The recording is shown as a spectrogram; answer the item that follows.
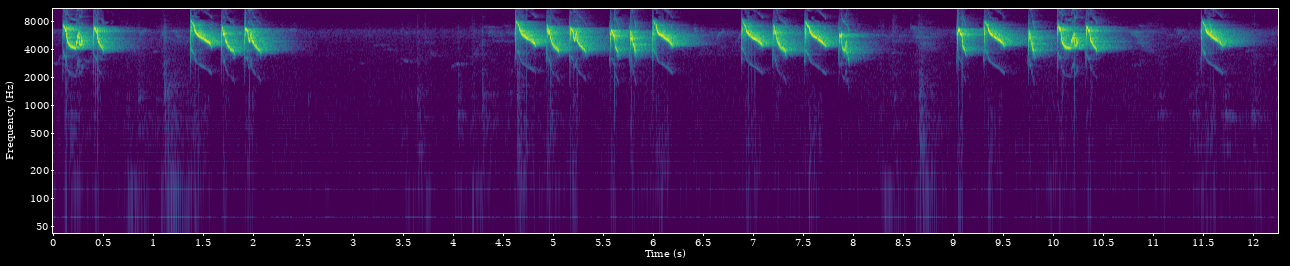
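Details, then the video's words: Wild white-eye singing a '123' beat pattern to provoke rivals: bursts of two to five quick, shrill falling chirps repeated in groups over twelve seconds, separated by short silences, no background noise. "Burung Pleci Ngalas 123 Mencari Lawan, Merangsang Bunyi Pleci"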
